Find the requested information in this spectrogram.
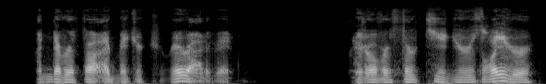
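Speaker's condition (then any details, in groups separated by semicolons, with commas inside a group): Cerebral palsy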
